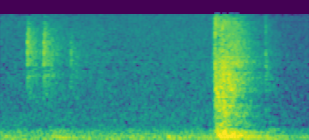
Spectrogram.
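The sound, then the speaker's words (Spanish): A door, with no draught present, swings open by itself, creaking or scraping faintly a few times, then a loud, broad bang hits as it slams, ringing briefly before fading into a low background rumble. “Y bueno, de repente una de las puertas empezó a abrirse ya y pegó un castañazo tremendo.”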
